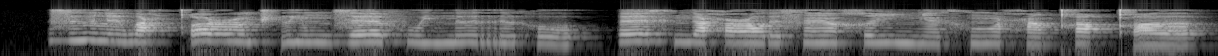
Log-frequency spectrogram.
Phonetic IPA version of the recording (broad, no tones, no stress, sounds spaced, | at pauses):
z ɨ l e w ɐ ħ qʼ u ʕ ũ t͡ʃʼ ɨ j ũ ŋ z ɛ f u j n ɨ r ɨ h o | ɛ x ŋ ɛ ħ ʕ ɔ ɾ ɘ s ɛ̃ χ i ɲ ɛ̃ x ũ ħ ɛ̃ qʰ ɛ qʼ ɐ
